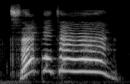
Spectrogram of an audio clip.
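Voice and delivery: high, loud, drawn-out scream. A narrator's reading. Wilbur screaming at the sleeping rat, high and loud. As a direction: scream his name to wake him. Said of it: "screamed Wilbur".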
